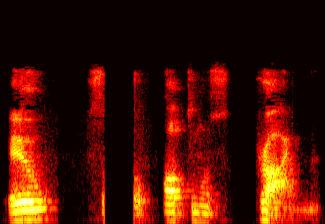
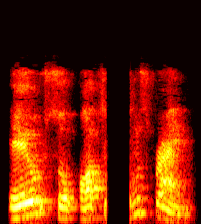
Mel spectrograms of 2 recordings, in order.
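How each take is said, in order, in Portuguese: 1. É dito com uma voz de personagem imponente e exagerada. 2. É dito com a voz normal do falante. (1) "tentando fazer a voz dele" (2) "uma coisa é eu falar aqui agora"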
